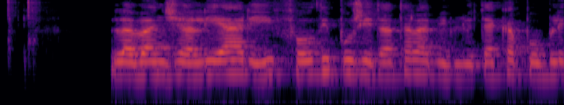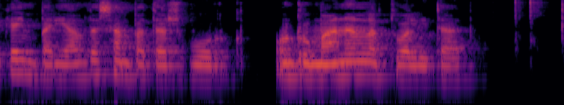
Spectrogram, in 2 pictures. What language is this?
Catalan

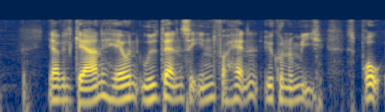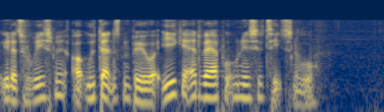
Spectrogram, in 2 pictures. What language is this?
Danish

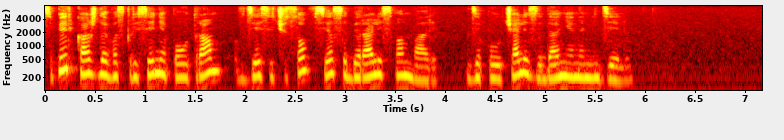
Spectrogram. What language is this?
Russian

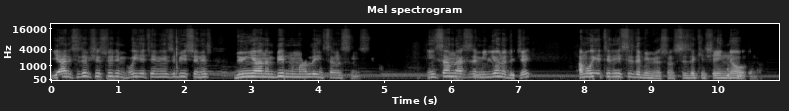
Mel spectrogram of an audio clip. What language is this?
Turkish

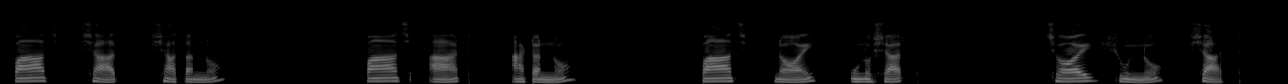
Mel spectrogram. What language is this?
Bangla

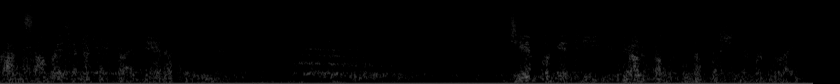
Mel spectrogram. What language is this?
Gujarati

